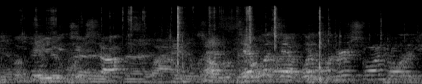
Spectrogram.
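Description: Indistinct talk with a few sharp clicks and taps from a tape measure and miniatures being handled on the gaming table.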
